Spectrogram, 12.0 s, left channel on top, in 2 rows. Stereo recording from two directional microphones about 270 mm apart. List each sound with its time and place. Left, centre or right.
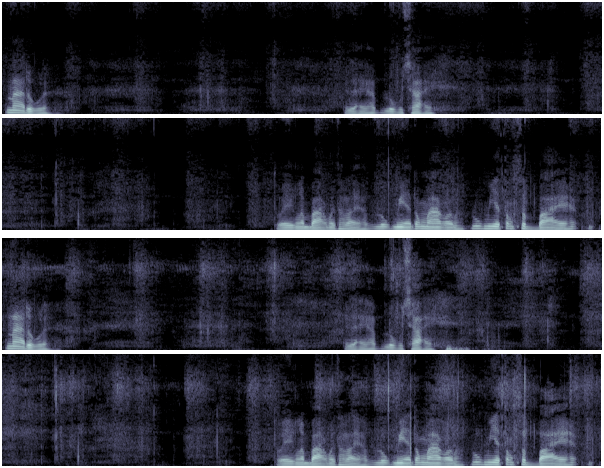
0.0 s speech: centre
3.4 s speech: centre
6.5 s a sound: right
8.7 s speech: centre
